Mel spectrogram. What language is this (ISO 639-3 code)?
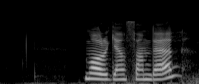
swe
